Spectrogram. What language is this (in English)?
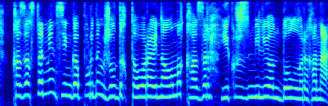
Kazakh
